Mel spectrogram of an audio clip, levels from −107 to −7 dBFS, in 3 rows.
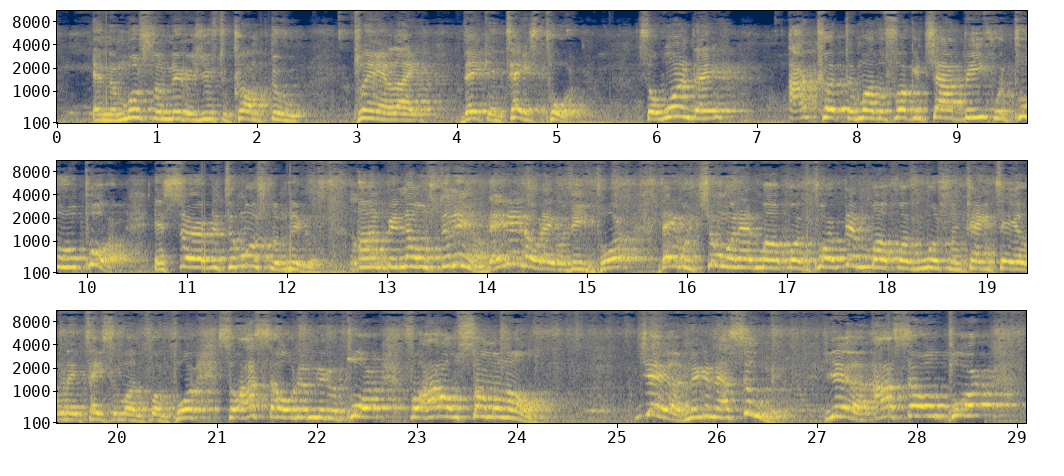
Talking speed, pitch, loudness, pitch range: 160 wpm, 240 Hz, -16 LUFS, 200-270 Hz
